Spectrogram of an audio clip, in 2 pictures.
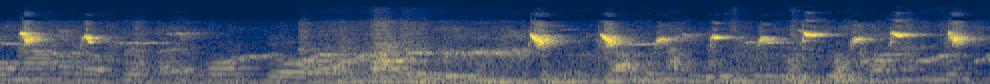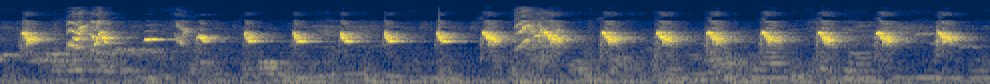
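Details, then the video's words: Bayeman, also named cicak kurincang, in full lively song used as a master for training contest birds: soft mixed twitters at first, then a long, fast train of loud, even chirps about four per second. "bayeman atau cicak kurincang gacor | pancingan & masteran burung"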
